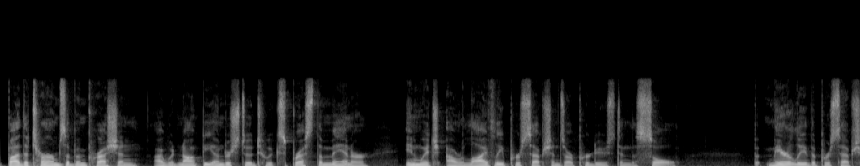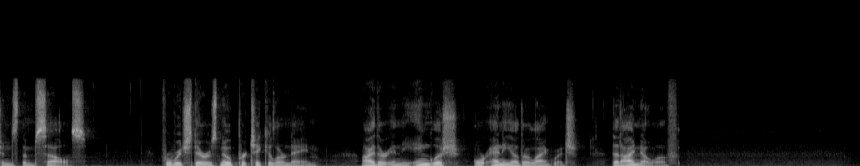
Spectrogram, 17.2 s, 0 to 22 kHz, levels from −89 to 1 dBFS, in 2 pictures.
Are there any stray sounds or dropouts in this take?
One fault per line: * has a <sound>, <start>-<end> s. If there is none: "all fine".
all fine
